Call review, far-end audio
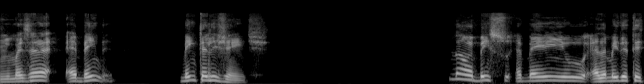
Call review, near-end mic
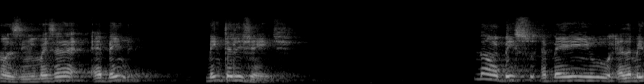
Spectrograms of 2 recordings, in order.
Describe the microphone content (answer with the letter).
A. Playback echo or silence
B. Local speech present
A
